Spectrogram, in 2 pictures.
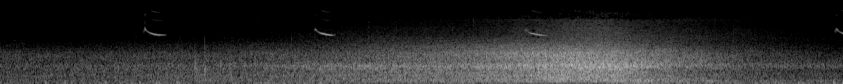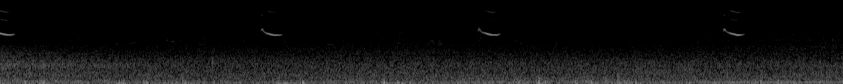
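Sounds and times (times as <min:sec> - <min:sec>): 
car passing on a road in Yosemite Valley: 0:00.2 - 0:09.7, 0:11.9 - 0:16.8
birds singing in spring in Yosemite Valley: 0:01.4 - 0:01.7, 0:02.5 - 0:03.4, 0:05.2 - 0:05.6, 0:08.3 - 0:08.6, 0:09.5 - 0:11.9, 0:12.6 - 0:13.8, 0:15.6 - 0:16.0.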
